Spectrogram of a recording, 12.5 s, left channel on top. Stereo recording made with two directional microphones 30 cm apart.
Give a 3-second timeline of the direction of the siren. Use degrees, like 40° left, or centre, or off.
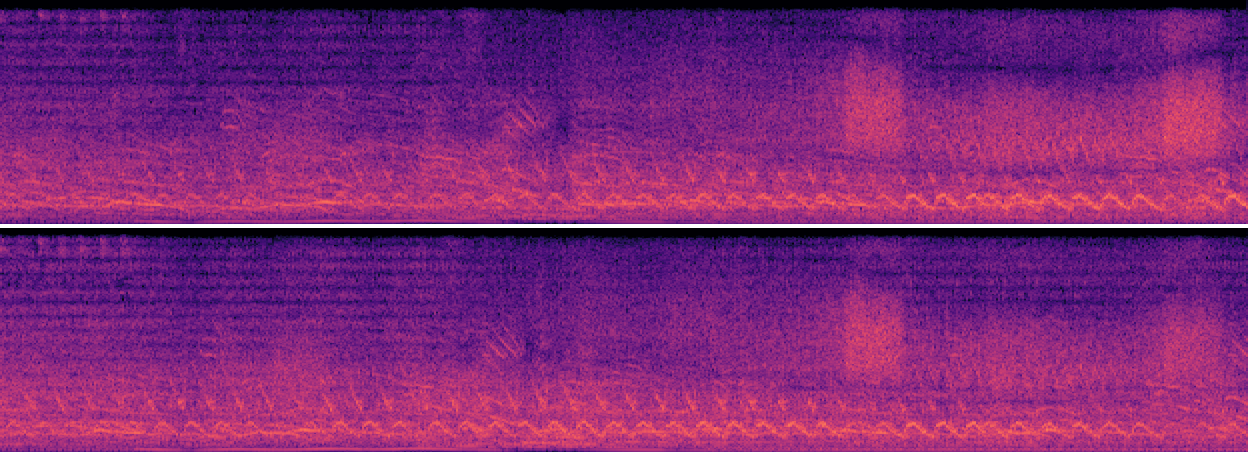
50° right, 40° right, 20° right, 20° left.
